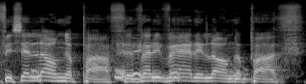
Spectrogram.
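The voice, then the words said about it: Italian-accented Antonio Conte impression. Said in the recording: “my Conte impression. ... It covers really all Italians.”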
